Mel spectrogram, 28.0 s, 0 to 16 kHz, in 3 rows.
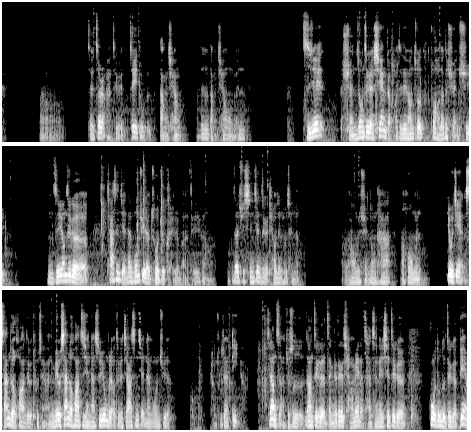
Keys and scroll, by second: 7.8 w, 11.4 o, 12.6 o, 23.1 ctrl+d, 23.9 v.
